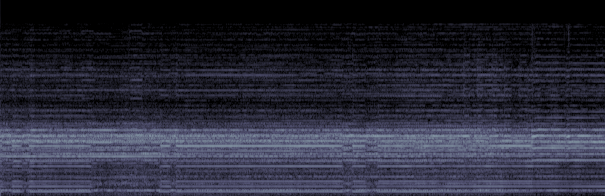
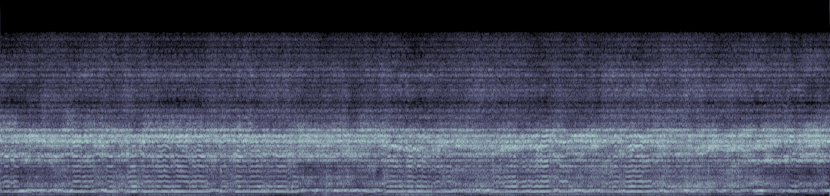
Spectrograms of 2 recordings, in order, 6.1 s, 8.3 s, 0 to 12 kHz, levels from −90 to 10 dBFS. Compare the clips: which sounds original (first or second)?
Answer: first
